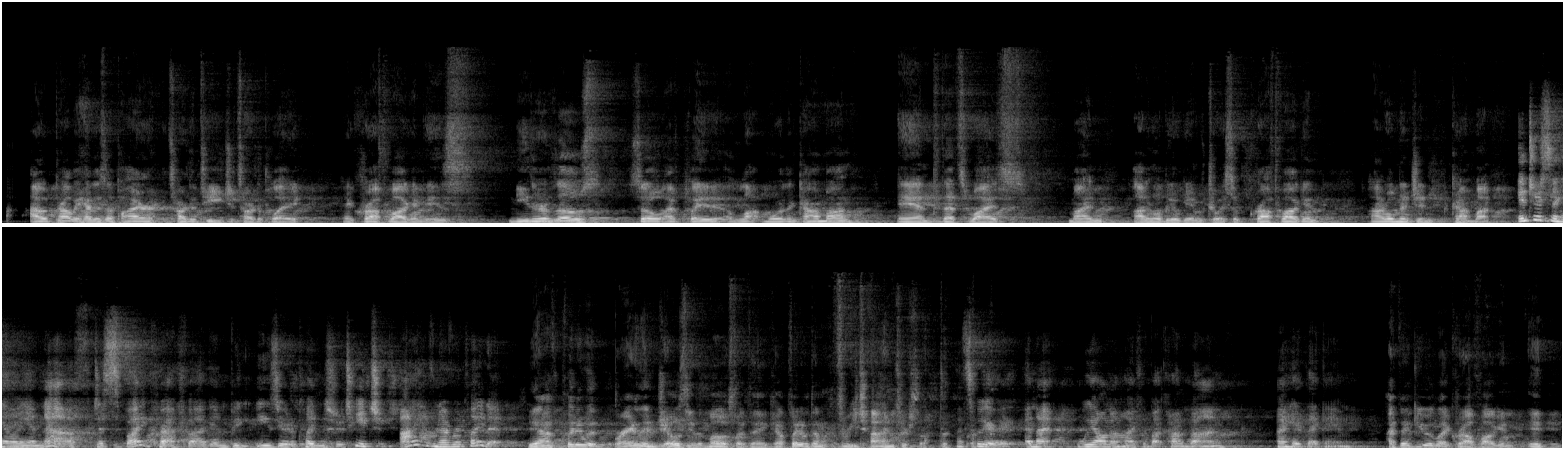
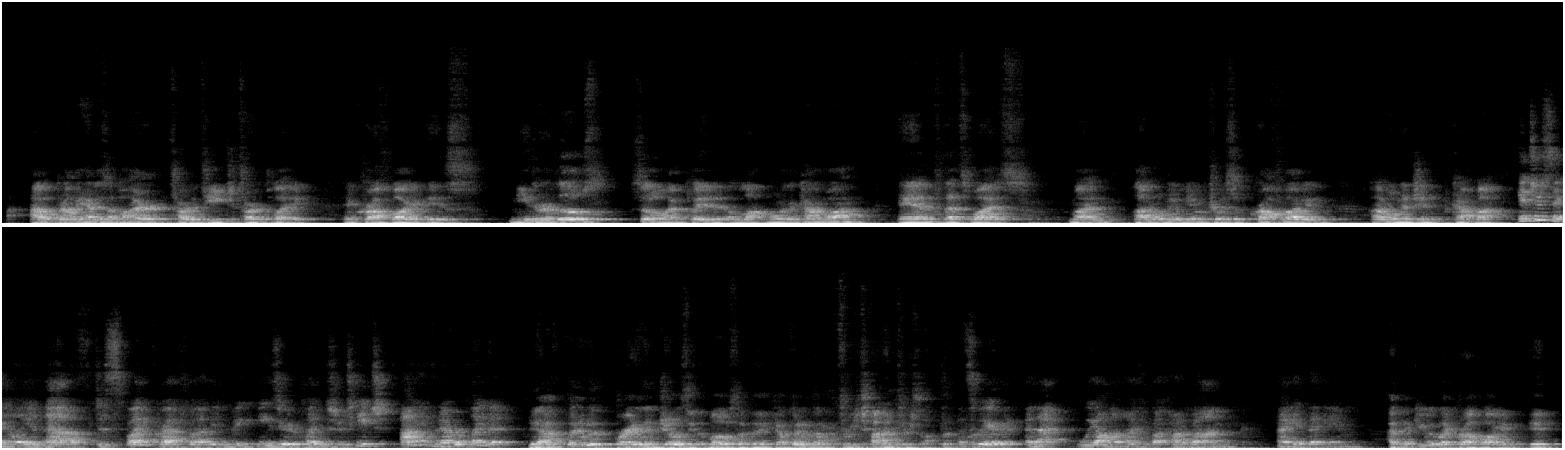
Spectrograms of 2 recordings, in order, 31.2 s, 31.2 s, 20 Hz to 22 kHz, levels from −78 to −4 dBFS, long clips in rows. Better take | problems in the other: first | room echo; strong; dies away in 0.7 s; slight in the first // off-mic speech; far; somewhat distant in the first

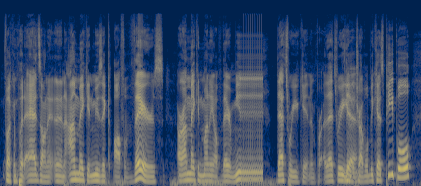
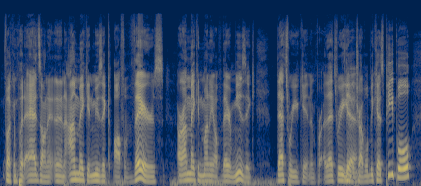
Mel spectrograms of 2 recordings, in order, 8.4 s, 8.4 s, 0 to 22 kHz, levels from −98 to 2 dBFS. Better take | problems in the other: second | audio freezing; at 5 s

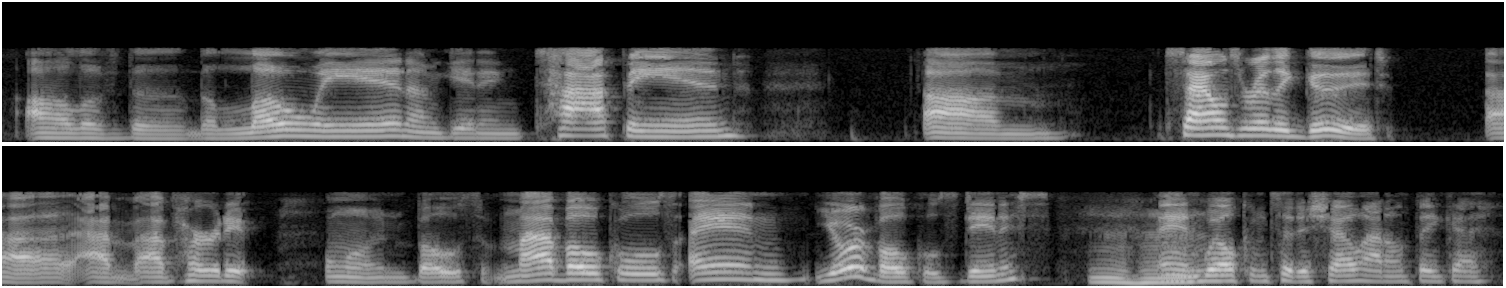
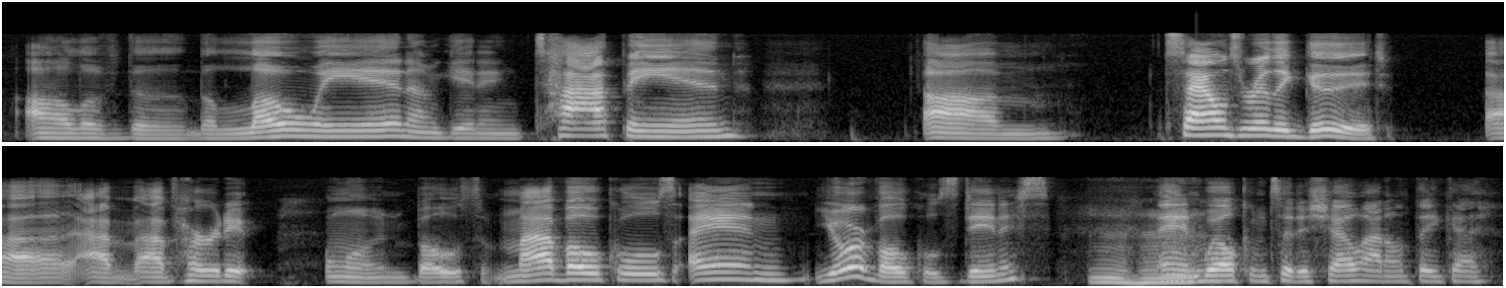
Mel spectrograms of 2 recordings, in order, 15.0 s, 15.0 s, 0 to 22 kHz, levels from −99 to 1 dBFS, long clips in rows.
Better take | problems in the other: second | garbled, watery; badly; nothing above 5.5 kHz; slightly in the second

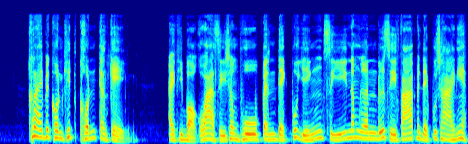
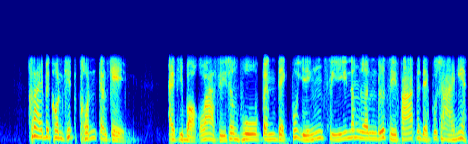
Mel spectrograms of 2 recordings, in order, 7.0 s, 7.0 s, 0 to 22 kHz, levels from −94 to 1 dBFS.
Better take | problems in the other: first | garbled, watery; badly; nothing above 4 kHz; slightly in the first

